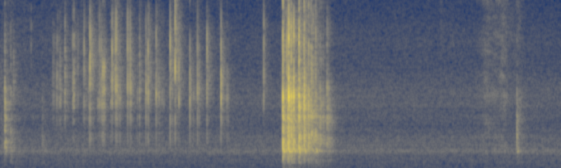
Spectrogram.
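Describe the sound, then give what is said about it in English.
Dice rolled across a table during a tabletop roleplaying game, a brief loud rattling clatter after a few faint light clicks, followed by one soft tick, with no talk. “I almost wish I had a camera pointed at my dice. That's a freaky roll.”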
